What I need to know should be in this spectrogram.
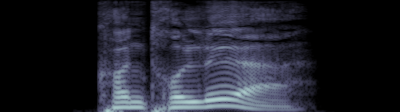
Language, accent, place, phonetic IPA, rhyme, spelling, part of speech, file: German, Germany, Berlin, [kɔntʁɔˈløːɐ̯], -øːɐ̯, Kontrolleur, noun, De-Kontrolleur.ogg
- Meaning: inspector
